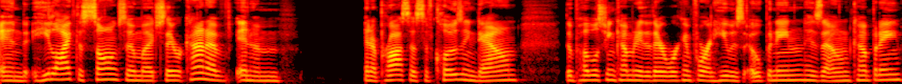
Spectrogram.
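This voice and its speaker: A woman with a fairly low voice and an Arkansas accent talks at a fairly quick pace with fairly even intonation in a very clean recording with a silent background. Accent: Southern US (Arkansas). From Arkansas, US. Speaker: country singer-songwriter. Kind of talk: casual interview chat. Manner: halting at times when nervous.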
